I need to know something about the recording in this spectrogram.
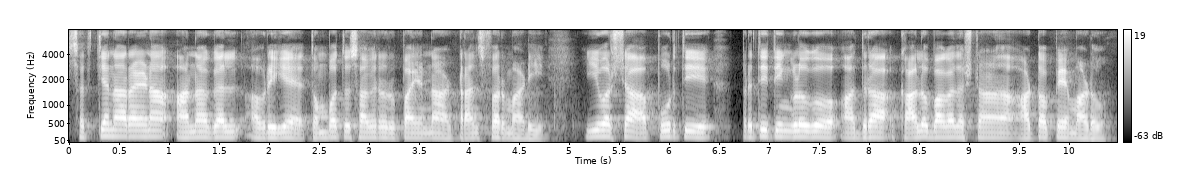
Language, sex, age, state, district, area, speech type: Kannada, male, 45-60, Karnataka, Bidar, rural, read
